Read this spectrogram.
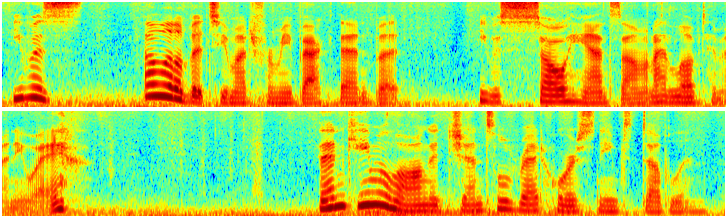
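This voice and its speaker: A woman's voice: sits low, very animated, measured pace, slight background noise, heavily acted. A young woman playing an earnest, rambling cowgirl who confides in her horse in an intimate roleplay audio, hesitant and giggly, with stammers and restarts. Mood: nostalgic, amused.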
